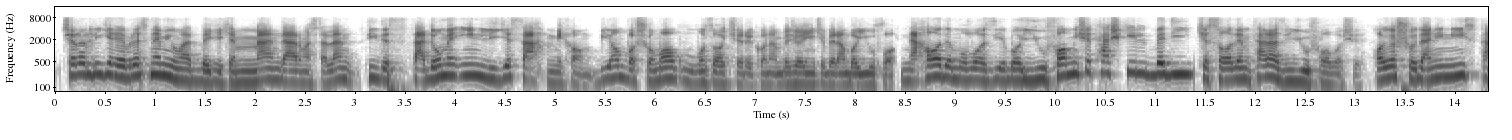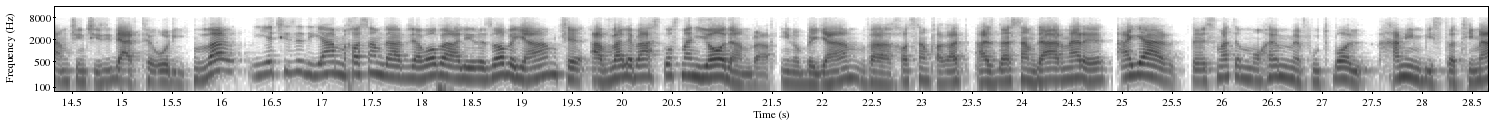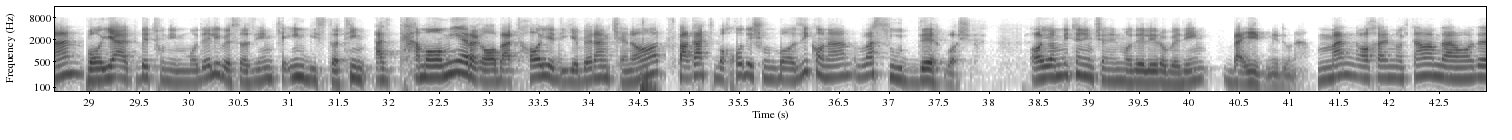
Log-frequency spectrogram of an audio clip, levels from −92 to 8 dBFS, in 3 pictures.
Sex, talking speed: male, 165 wpm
